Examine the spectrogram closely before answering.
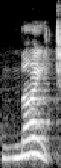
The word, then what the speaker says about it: knight: For example, in the past for this word, we might pronounce it as knight. So the K sound is not disappear. But nowadays we pronounce it as night without the appearance of the K sound.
